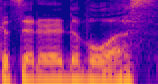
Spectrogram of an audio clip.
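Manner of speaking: low, deep put-on Austrian accent. Quoting the Total Recall breakup scene, Arnold Schwarzenegger impression. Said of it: "really shitty impersonation".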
